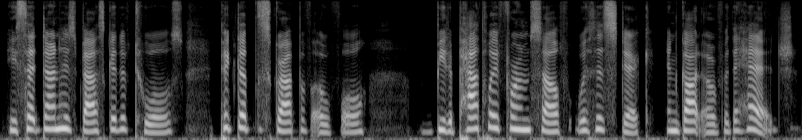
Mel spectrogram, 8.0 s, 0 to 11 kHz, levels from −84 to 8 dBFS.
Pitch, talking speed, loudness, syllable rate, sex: 230 Hz, 195 wpm, -19 LUFS, 4.8 syllables/s, female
